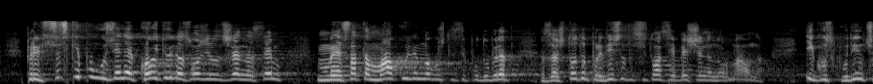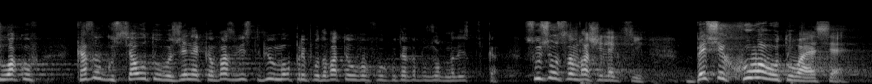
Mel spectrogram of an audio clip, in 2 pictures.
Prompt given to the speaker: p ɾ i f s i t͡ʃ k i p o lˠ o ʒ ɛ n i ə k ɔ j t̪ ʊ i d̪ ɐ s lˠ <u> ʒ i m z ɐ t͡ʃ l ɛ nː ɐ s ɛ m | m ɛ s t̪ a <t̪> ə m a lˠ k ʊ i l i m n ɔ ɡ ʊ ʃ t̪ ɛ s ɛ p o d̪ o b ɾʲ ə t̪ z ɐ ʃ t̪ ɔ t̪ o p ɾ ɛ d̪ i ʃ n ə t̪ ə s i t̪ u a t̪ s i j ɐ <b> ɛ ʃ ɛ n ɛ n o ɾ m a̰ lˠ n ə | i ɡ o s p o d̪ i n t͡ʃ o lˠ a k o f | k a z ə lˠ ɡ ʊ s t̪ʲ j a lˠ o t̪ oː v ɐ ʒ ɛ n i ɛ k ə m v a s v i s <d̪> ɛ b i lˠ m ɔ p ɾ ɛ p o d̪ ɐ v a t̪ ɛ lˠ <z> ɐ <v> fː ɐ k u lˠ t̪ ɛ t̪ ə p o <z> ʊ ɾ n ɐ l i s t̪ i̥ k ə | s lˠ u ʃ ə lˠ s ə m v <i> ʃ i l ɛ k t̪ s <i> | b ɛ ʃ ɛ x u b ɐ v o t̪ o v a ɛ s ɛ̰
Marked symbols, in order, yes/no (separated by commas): no, yes, yes, no, no, no, no, no, no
